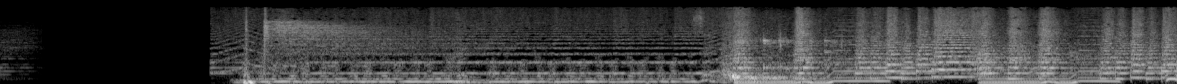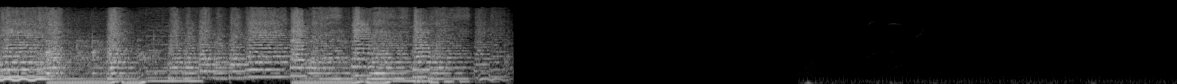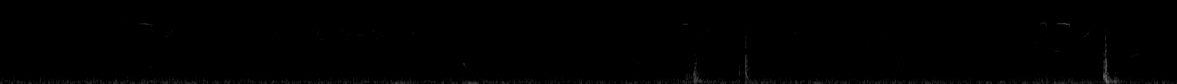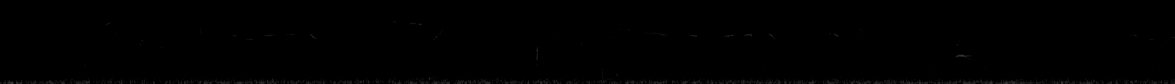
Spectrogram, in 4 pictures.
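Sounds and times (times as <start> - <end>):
faint birdsong chirps and whistles: 19.9 - 47.0.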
